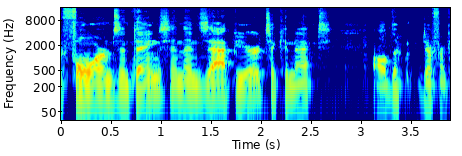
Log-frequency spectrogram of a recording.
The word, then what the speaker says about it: Zapier: you think oh it's zapier wrong it's pronounced zapier because the owner weighed himself told me zapier makes you happier how it works right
